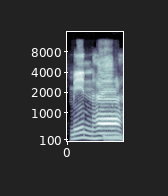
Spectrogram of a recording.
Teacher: bila cepat kita lepas nafas dia akan jadi ha mati pula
